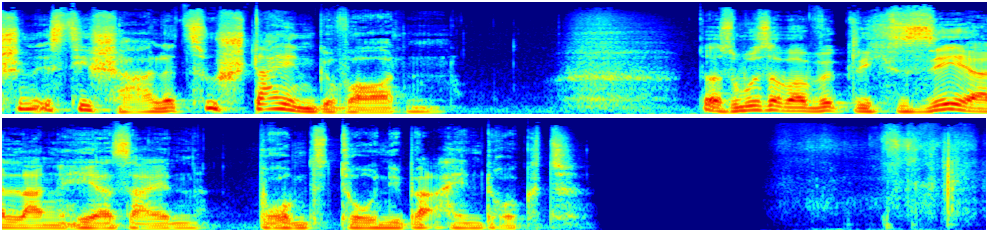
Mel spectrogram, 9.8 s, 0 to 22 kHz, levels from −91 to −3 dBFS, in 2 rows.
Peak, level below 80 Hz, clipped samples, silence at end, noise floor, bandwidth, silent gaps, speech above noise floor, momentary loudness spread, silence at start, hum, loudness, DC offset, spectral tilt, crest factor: -2 dBFS; -44 dBFS; under 0.1%; 0.1 s; under -90 dBFS; 19.5 kHz; none; over 72 dB; 18 LU; 0 s; none; -18 LUFS; under 0.1%; -4 dB/octave; 18 dB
